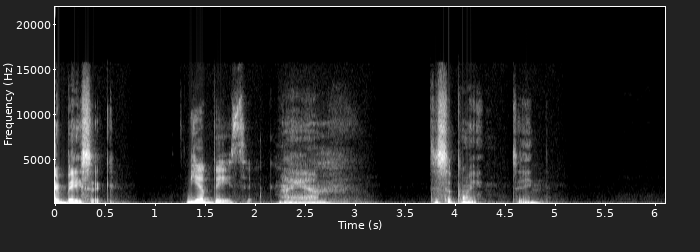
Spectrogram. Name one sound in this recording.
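A man speaks in short phrases into a close microphone.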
